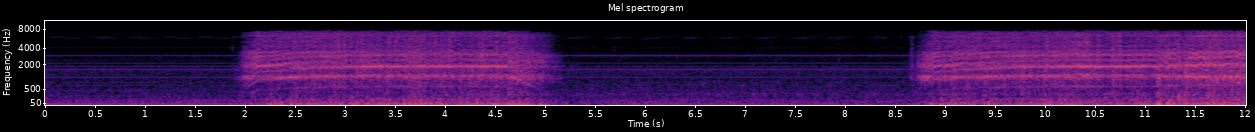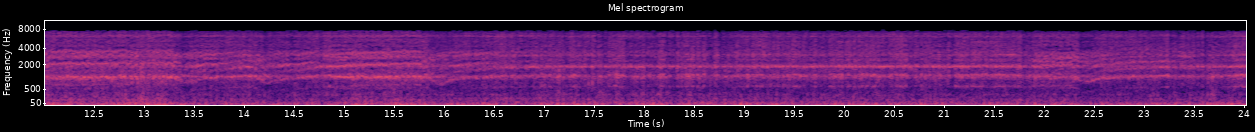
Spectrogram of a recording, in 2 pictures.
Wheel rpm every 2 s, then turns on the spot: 0, 100, 90, 0, 50, 160, 160, 140, 150, 160, 160, 150.
none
